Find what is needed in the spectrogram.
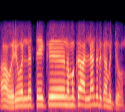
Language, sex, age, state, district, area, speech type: Malayalam, male, 30-45, Kerala, Kozhikode, urban, conversation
